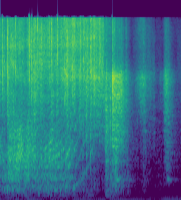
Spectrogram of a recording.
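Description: A thin metal sheet rattles and wobbles as it is rolled by hand.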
